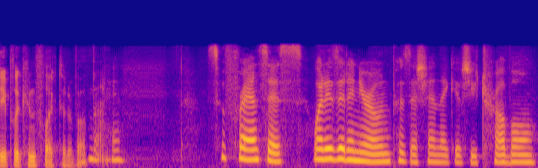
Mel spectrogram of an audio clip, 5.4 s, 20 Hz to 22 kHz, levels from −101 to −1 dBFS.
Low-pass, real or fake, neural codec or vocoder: 7.2 kHz; fake; codec, 16 kHz, 1 kbps, X-Codec, WavLM features, trained on Multilingual LibriSpeech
